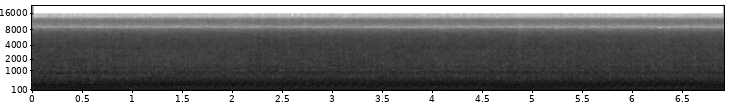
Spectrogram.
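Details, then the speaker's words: 1991 Mustang GT Foxbody, first run since 2000 on factory computer after fixing TFI wire and distributor: steady even idle, smooth low drone, no knocks, misses or surges; timing still to set, possibly one tooth off. "Chuck, your car is alive. Unreal. And on the factory computer, boom, that thing just fired right up."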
